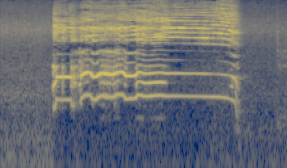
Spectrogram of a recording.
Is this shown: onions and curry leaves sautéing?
no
